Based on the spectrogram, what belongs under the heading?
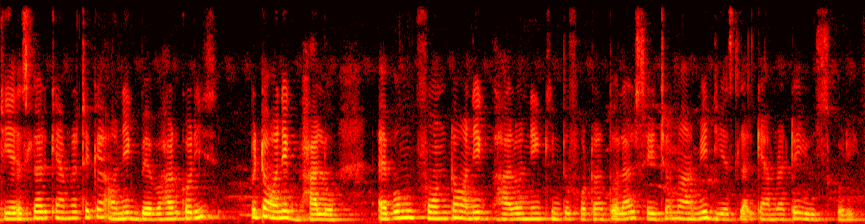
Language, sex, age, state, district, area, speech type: Bengali, female, 18-30, West Bengal, Hooghly, urban, spontaneous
